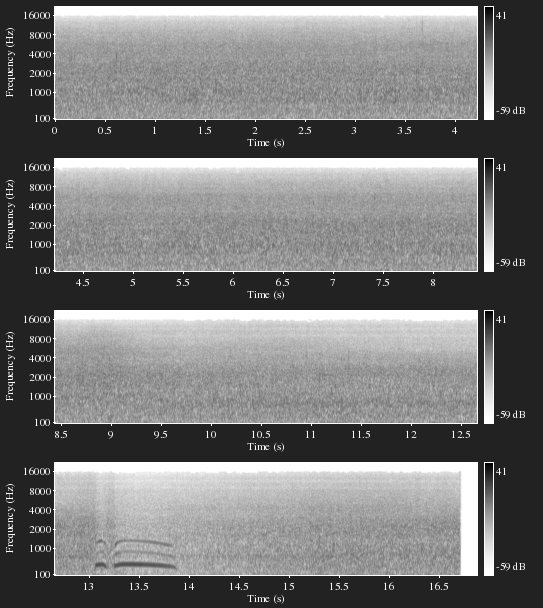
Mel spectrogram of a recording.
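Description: Loud, steady rushing of whitewater pouring over a low weir. About thirteen seconds in, a single short pitched sound, rising then falling, briefly rises above the water.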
